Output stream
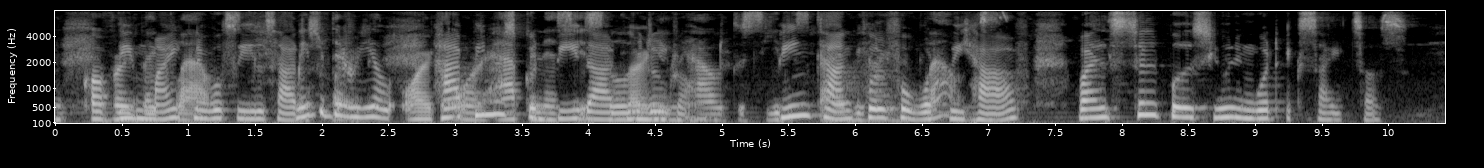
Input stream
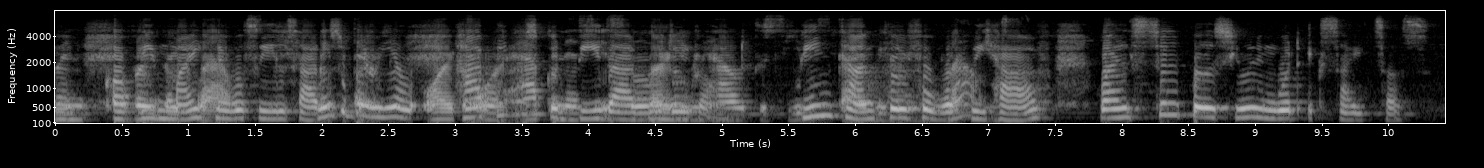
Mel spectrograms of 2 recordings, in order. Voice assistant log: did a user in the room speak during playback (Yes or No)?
No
